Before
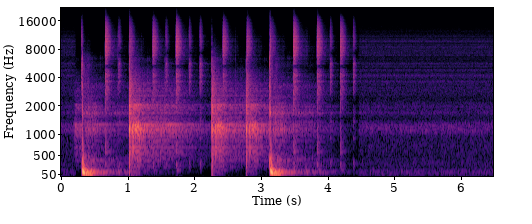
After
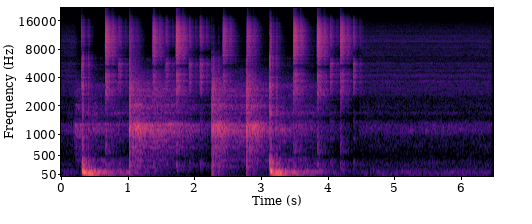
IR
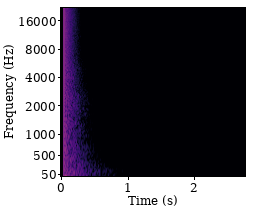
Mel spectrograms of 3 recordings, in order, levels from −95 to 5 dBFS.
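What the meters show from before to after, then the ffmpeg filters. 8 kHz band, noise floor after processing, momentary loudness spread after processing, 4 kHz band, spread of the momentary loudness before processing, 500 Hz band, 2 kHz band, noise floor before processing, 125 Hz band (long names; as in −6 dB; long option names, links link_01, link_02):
−0.5 dB, −61 dBFS, 5 LU, −2.0 dB, 14 LU, −13.0 dB, −10.0 dB, −61 dBFS, −11.0 dB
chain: -filter_complex "[0:a]equalizer=frequency=500:width_type=o:width=1:gain=-9,equalizer=frequency=2000:width_type=o:width=1:gain=-6,equalizer=frequency=8000:width_type=o:width=1:gain=-10,alimiter=limit=-19dB:level=0:latency=1:release=408,aexciter=amount=1.2:drive=9.3:freq=2400,flanger=delay=15.5:depth=5.8:speed=1.6,asplit=2[link_01][link_02];[link_02]adelay=39,volume=-13.5dB[link_03];[link_01][link_03]amix=inputs=2:normalize=0,aecho=1:1:95:0.282,asplit=2[link_04][link_05];[1:a]atrim=start_sample=2205,asetrate=41895,aresample=44100,adelay=42[link_06];[link_05][link_06]afir=irnorm=-1:irlink=0,volume=-13dB[link_07];[link_04][link_07]amix=inputs=2:normalize=0"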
